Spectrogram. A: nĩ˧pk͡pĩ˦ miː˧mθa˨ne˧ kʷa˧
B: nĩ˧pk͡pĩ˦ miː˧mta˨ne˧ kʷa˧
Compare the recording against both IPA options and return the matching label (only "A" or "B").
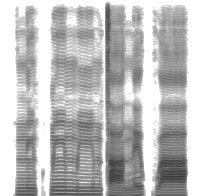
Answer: B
